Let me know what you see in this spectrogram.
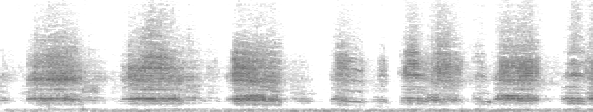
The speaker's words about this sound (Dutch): Ik vind ze heerlijk, die ganzen. Maar ze schreeuwen wel overal doorheen.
